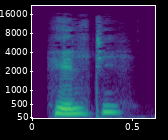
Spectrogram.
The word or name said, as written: heldig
